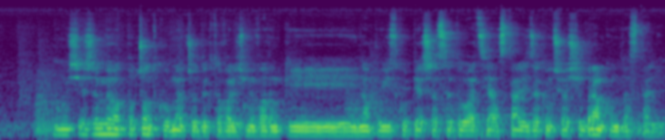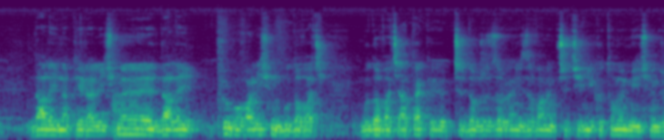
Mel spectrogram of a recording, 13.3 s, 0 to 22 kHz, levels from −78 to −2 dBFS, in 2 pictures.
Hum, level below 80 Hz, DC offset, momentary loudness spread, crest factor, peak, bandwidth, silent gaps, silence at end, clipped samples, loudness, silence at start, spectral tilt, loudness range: none; -56 dBFS; under 0.1%; 6 LU; 18 dB; -4 dBFS; 18.5 kHz; none; 0 s; under 0.1%; -22 LUFS; 0 s; -5 dB/octave; 2 LU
